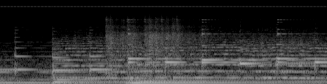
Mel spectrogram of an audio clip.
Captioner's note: knocking on the door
